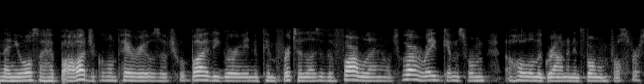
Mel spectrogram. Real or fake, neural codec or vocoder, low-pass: fake; codec, 16 kHz in and 24 kHz out, 0.4 kbps, LongCat-Audio-Codec, fine tuned four codebook decoder; 5.4 kHz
